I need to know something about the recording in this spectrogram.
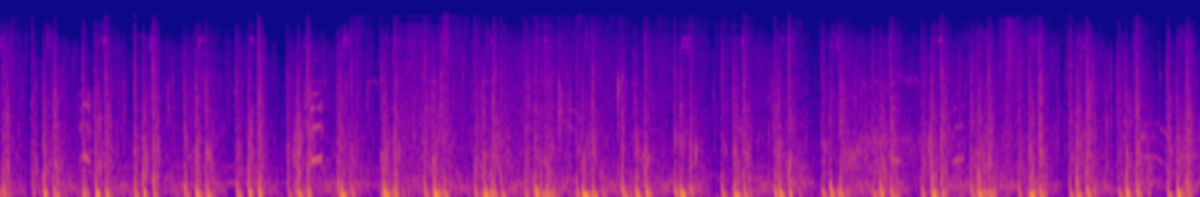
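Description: Horse hooves thud rhythmically at a gallop.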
